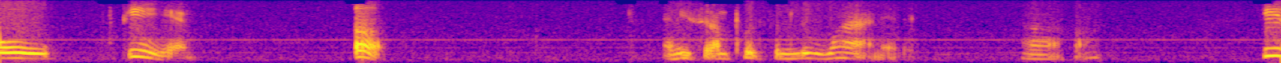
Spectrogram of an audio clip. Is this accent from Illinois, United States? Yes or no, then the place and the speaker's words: yes; Chicago, Illinois, United States; I grew up on Walnut over by Garfield Park. I lived over there all my life till in my mid-late 30s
